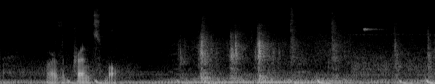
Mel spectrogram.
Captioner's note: heartbeat thumping; door rattling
